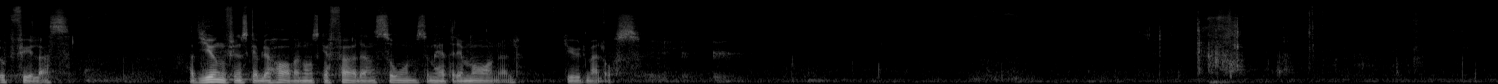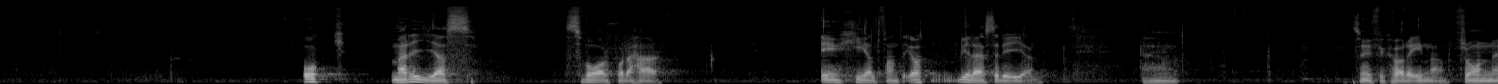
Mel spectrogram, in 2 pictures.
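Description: A young man speaks calmly into a microphone in a large room, pausing between phrases.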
